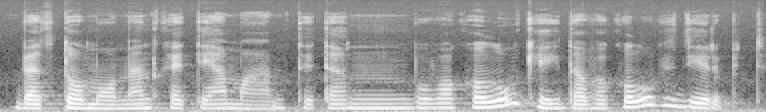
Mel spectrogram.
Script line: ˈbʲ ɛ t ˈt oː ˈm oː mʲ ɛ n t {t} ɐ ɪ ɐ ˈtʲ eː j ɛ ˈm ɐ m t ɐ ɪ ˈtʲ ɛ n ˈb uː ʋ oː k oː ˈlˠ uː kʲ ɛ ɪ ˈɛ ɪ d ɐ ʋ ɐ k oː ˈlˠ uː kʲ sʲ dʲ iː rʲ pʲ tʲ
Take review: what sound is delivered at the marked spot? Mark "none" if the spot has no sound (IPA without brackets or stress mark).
k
